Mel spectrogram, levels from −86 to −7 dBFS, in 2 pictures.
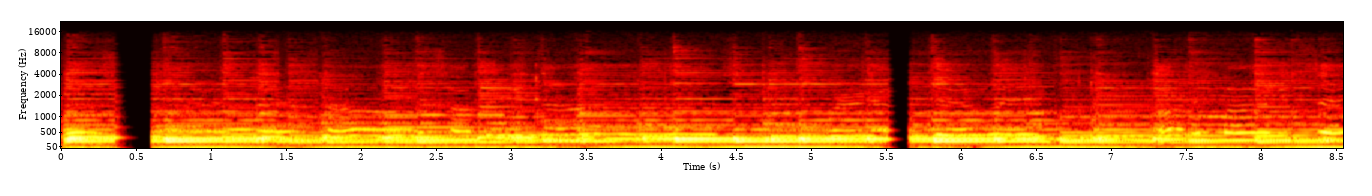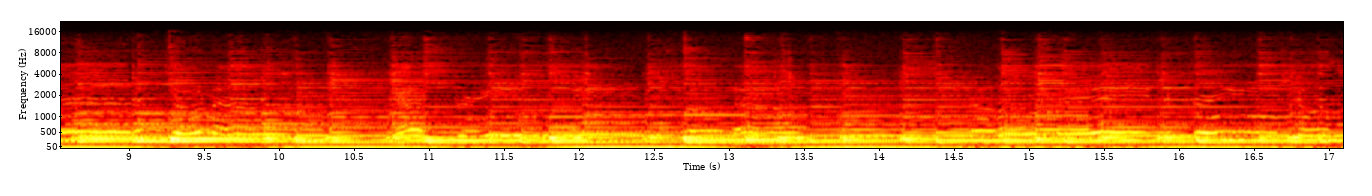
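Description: Video or display buzz runs through the whole audio: a hum at the 60 Hz picture field rate with hash above it, about 30 dB below the signal. It comes from a screen or video cable coupling interference into the audio path. A long network dropout, the likely cause, hits from 0.35 to 0.61 s. The last sound is carried on as a fading fill for about 235 ms, including roughly 120 ms of near-silence, and the audio returns with about 240 ms gone. A burst of packet loss occurs from 5.51 to 5.70 s. The receiver stretches the preceding sound over about 130 ms, letting it decay with about 60 ms of silence, then resumes further on. About 140 ms of the original is missing, and the gap adds roughly 13 ms to the timing.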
